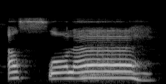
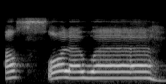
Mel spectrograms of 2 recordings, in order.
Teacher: waw di situ itu nggak terbaca. Dia merupakan ibdal ya, pengganti huruf alif gitu.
